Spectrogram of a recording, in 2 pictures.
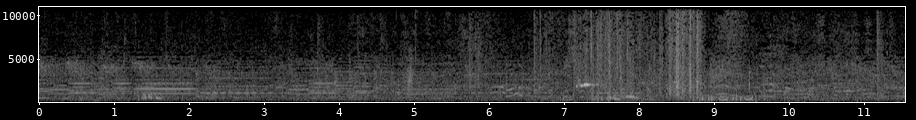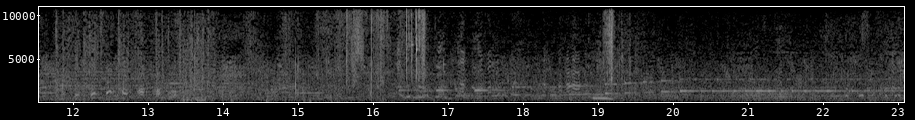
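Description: Pigeons cooing in soft, low repeated calls beneath a busy background of shuffling movement and occasional voices, the birds fairly close but quiet.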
